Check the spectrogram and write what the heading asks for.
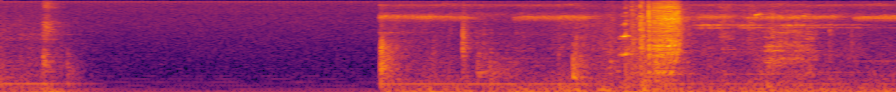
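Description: A wooden front door being opened, with a short scraping rustle about three seconds in, over a faint high, on-and-off whine. Before that there is a second and a half of near silence that starts suddenly.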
